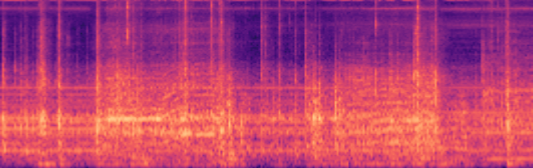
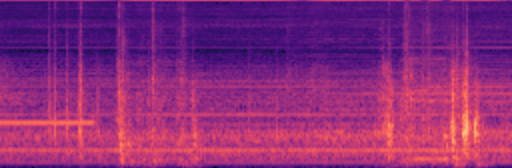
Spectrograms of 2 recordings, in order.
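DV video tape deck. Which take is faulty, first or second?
second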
